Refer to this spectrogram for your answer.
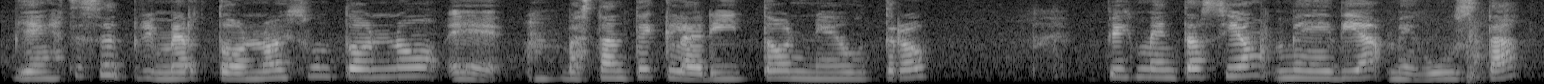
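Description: A woman's voice: fairly high pitch, slow, a bit bright, slight background noise. Chatty woman reviewing makeup. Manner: chatty, explanatory, uses many diminutives. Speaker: beauty vlogger.

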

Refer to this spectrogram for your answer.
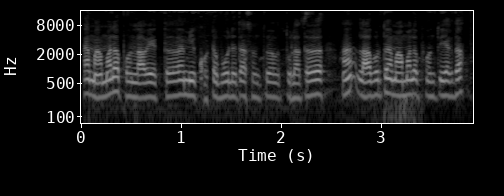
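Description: A woman's voice: high-pitched, little pitch movement, very fast, over a noisy crowd, close to an everyday voice. A woman voicing a suspicious, nagging teenage village daughter in a cartoon comedy, pressing questions over and over. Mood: accusing.

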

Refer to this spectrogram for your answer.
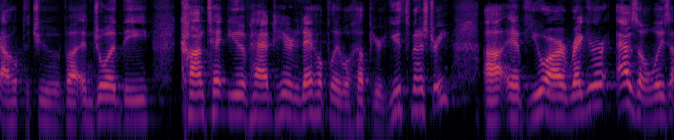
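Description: A middle-aged American man, an upbeat, chatty youth pastor talking casually to camera. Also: medium pitch. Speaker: youth pastor, show host. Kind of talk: casual vlog talk to camera. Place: large indoor youth room with stage. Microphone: handheld phone at arm's length.

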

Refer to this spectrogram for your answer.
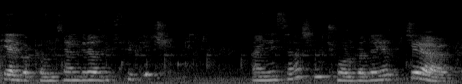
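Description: A woman's voice: mid-range voice, animated, normal speed. A woman filming a home vlog in her kitchen, coaxing and comforting her toddler in cooing baby talk. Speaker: vlogger mother. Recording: roomy, distant, noisy phone recording.

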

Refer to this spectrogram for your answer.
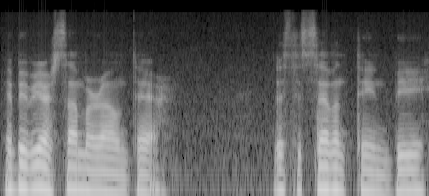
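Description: A streamer talks through a map-guessing game under his breath, unsure and questioning his choices as he goes. His voice sits on the low side with a dark, clean tone, fairly even intonation, and a measured pace.

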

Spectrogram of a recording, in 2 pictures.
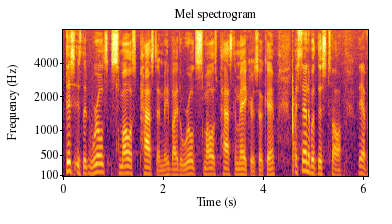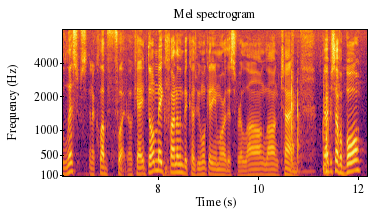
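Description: A man's voice: medium pitch, expressive, a little fast, background noise. A man in his thirties hosting a TV cooking show at an outdoor grill, chatty and joking, often tagging lines with "okay?". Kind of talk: jokey TV cooking demonstration. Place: outdoor backyard grill deck.

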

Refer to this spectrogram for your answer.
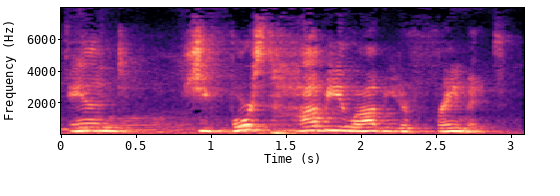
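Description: A young woman performing a stand-up comedy set on a club stage, delivering dry, deadpan one-liners with the odd filler. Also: fairly high pitch, a little slow, heavy background noise. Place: comedy club stage, in front of a live audience. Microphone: far room pickup, no mic held. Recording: echoey club heard from far off.

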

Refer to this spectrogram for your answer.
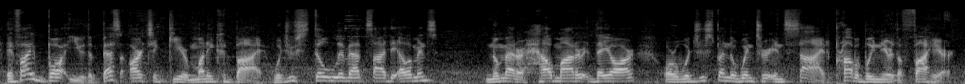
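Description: In a scripted but conversational audio drama interview, a man plays a self-assured, articulate zoologist who believes in Sasquatch, explaining his field emphatically like a professor. His mid-range voice is brisk, expressive and a bit bright, close to an everyday voice, and he sounds confident and explanatory. A little hiss or hum is audible.

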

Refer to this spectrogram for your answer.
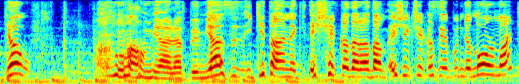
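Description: A woman's voice: high voice, brisk, music in the background, natural voice. Woman playing a fiery, rattled young wife. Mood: exasperated. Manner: exasperated, animated scolding. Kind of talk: TV comedy-drama acting.

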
